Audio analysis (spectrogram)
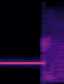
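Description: A single steady high-pitched censor bleep lasting about half a second, cutting off abruptly into faint background noise.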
